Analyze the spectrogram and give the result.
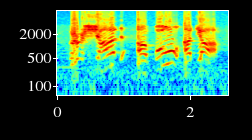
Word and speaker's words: Rashad Abu Adya: Rashad Abu Adya.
